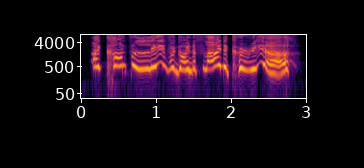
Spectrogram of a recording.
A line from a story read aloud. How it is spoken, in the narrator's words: Becca squealed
